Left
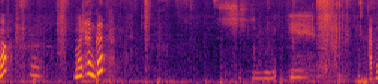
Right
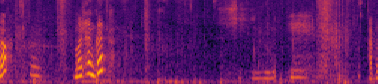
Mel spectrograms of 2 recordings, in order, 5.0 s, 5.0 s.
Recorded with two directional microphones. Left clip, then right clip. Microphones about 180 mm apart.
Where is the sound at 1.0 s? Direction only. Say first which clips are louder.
Even; 5° left (ahead or behind).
